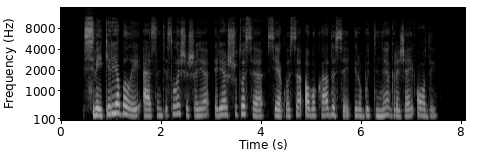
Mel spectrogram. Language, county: Lithuanian, Kaunas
